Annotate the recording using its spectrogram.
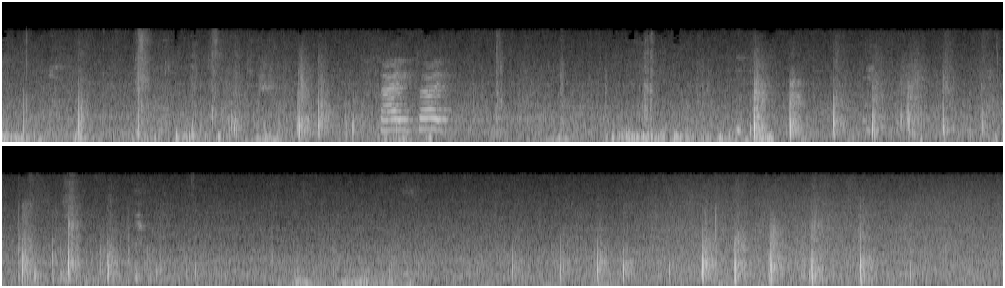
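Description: Hands and climbing shoes scrape and tap against rock close by.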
